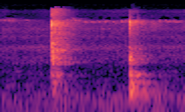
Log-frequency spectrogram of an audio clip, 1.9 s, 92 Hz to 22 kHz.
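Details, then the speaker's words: 41-year-old Toyota Landcruiser HJ47 diesel, battery just connected while testing glow plug circuit wiring before first start: two sharp clicks about three-quarters of a second apart; glow plug relay is working and pulling in properly. "that sounds like the glow relay is actually working, which is awesome."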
